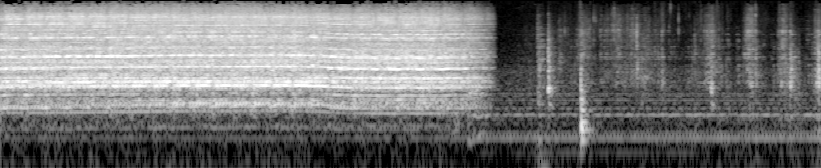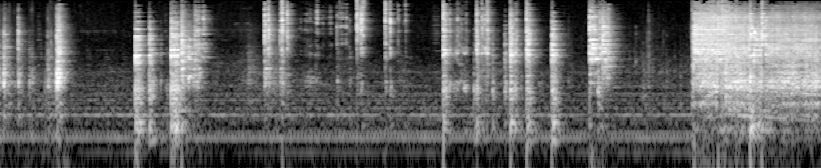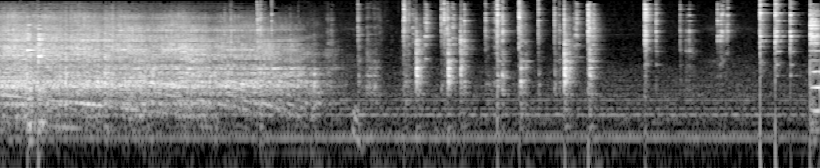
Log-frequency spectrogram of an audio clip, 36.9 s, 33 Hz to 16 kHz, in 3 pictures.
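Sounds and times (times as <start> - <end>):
meat grinder motor running: 0.0 - 7.4, 22.7 - 29.6.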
